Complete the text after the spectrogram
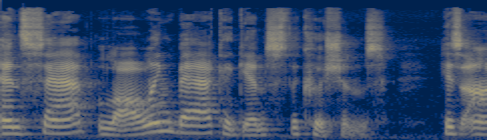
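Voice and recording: Someone reads aloud. It is in a natural voice.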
